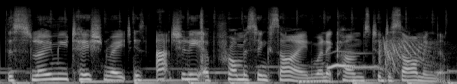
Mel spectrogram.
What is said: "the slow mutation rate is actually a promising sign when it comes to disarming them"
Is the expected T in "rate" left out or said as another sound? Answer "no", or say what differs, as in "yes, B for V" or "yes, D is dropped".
no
